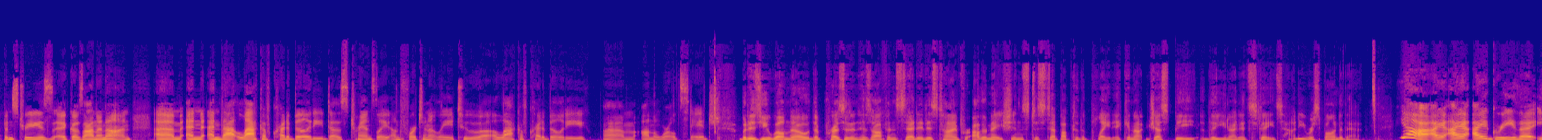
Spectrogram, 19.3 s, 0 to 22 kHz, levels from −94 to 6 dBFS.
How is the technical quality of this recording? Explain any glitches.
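The recording has packet-loss trouble in a few spots, clustered around 4 seconds and again between roughly 10 and 12 seconds. Each is brief.

Short concealed packet loss hits at 3.73–3.77 s and 4.67–4.71 s, just before "unfortunately to a lack". About 20 ms of audio never arrived in time each time, so the decoder stretched the preceding sound over the hole and blended back. It comes across as a quick smear or wobble.

Lost packets rebuilt from error correction show up at 3.75–3.77, 4.59–4.61, 4.69–4.71 and 4.73–4.75 s, the middle two right before "unfortunately to a lack". In each case the next packet carried a low-bitrate backup copy, so there's no gap. Those 20 ms frames just sound a bit rougher and noisier.

Scattered short gaps run from 9.77 to 12.48 s. There are about five separate drops, none longer than roughly 20 ms, and together they make up only around 3% of that stretch. Each was patched by carrying the last sound forward, leaving small hiccups and ticks through otherwise clear audio.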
